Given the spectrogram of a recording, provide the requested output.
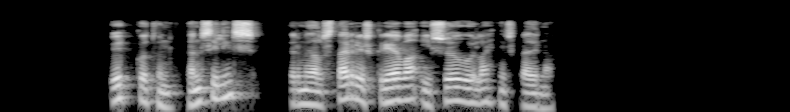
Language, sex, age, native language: Icelandic, male, 50-59, Icelandic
